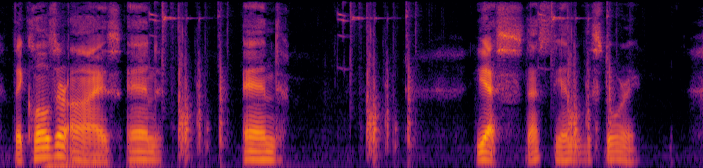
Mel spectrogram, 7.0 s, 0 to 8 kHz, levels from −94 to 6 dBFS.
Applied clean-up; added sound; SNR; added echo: neural mask model RNNoise.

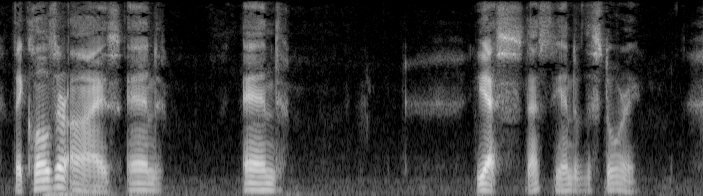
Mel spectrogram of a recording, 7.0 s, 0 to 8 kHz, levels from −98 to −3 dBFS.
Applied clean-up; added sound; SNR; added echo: none; none; none; none.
